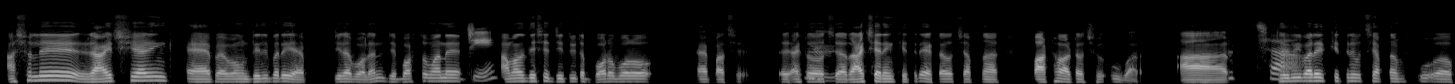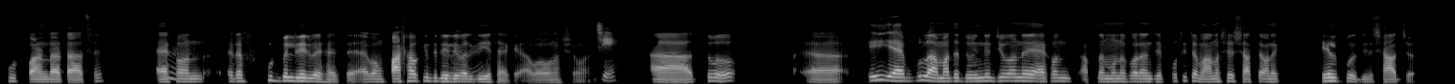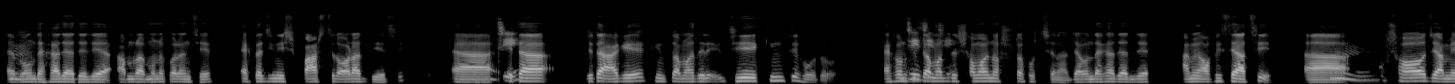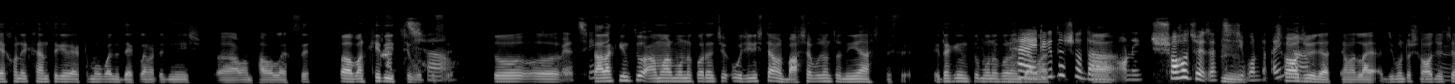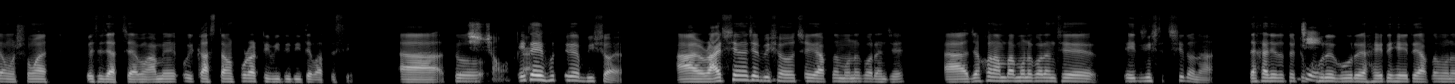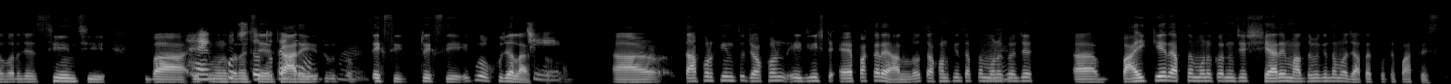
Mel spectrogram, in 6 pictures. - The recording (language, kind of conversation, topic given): Bengali, podcast, রাইড শেয়ারিং ও ডেলিভারি অ্যাপ দৈনন্দিন জীবনে কীভাবে কাজে লাগে?
- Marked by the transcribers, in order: unintelligible speech; background speech; other background noise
